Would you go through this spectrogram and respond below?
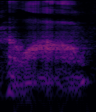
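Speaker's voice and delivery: put-on frail, breathy old woman on the phone; a hushed little old lady hello. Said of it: "really old lady voice".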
